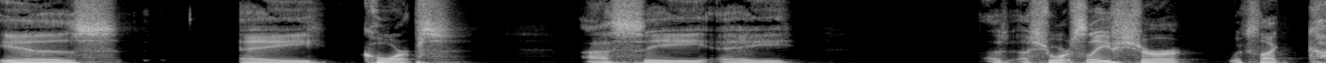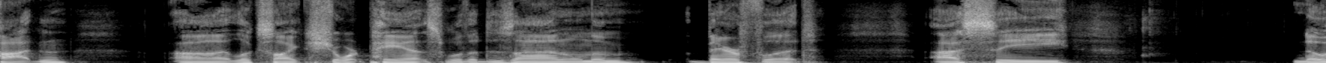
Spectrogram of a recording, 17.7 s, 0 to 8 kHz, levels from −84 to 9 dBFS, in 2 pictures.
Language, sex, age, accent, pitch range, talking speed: English, male, 50-69, American, 115-140 Hz, 100 wpm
